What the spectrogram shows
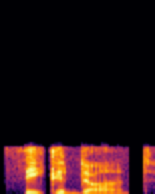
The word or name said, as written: thecodont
